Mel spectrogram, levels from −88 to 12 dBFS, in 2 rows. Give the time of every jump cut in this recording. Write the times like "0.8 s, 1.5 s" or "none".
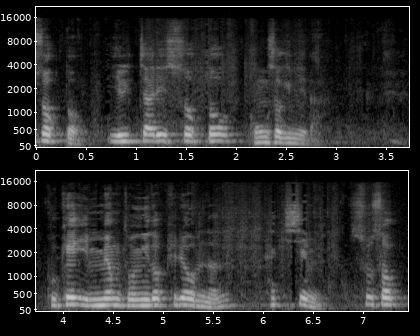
none

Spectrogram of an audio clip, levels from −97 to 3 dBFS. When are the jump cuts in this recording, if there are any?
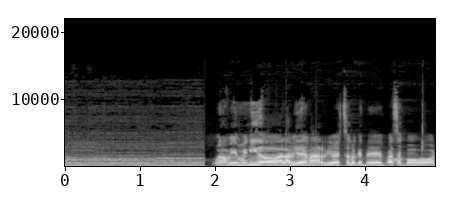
1.9 s

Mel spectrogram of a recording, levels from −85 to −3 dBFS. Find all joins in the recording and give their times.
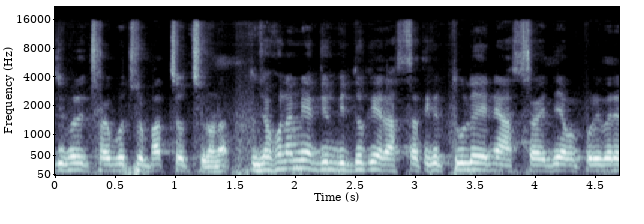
1.5 s

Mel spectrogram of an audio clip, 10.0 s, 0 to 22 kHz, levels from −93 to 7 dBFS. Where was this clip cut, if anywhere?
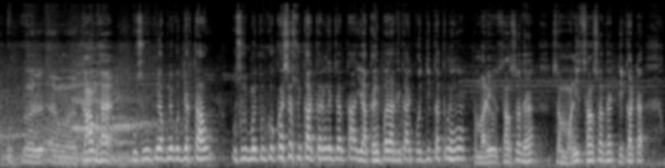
6.2 s

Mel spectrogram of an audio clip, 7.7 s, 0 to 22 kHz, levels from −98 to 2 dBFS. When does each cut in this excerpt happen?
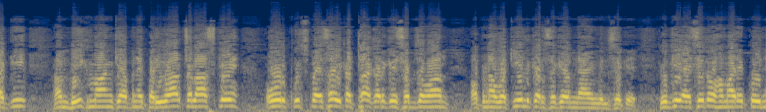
none

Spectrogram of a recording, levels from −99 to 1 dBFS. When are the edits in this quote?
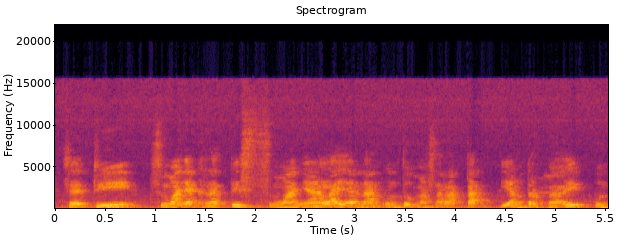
none

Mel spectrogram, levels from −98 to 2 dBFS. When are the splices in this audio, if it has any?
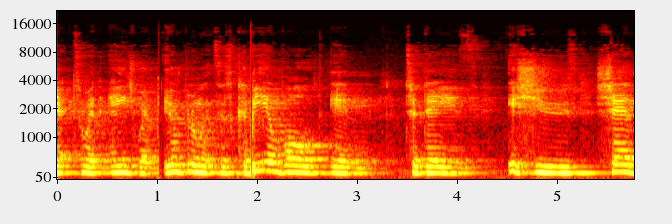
1.0 s, 1.9 s

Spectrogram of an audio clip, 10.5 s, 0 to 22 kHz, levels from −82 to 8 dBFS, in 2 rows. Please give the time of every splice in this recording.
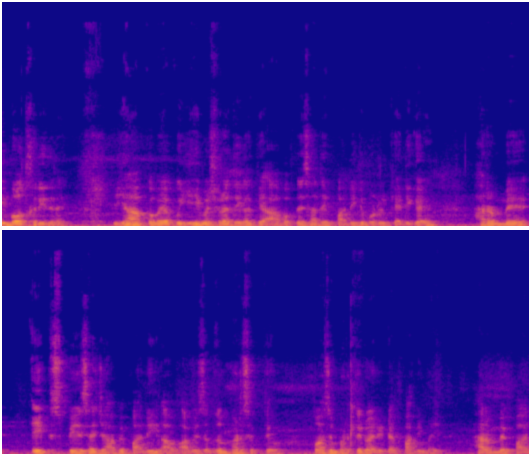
none

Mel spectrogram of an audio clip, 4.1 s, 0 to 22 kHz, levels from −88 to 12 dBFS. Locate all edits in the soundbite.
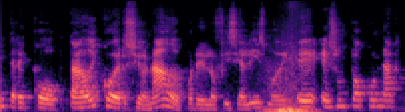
2.8 s

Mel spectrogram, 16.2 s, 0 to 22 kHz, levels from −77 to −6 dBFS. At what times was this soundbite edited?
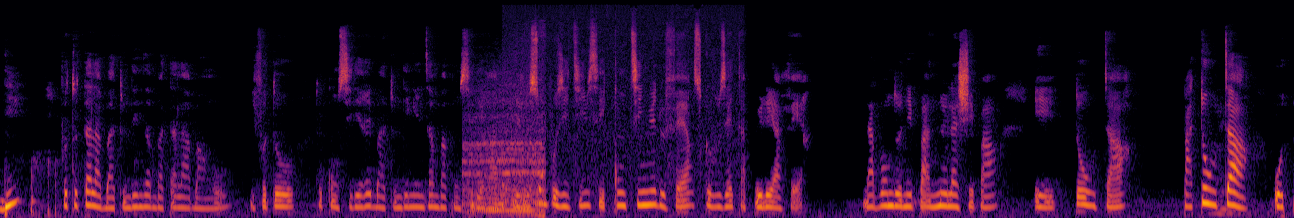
6.3 s

